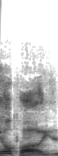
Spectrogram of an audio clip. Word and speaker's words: Hopalian: I'll spell it for you. It's Bernie_HOPALIAN. Hopalien. Got you. Facebook the same? Facebook Hopalien.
